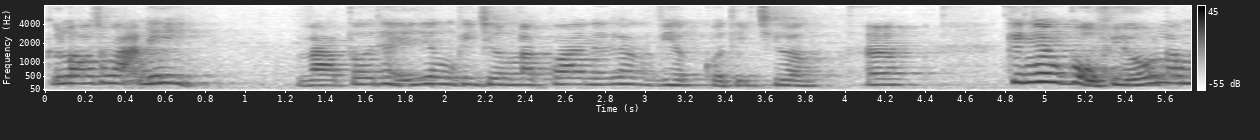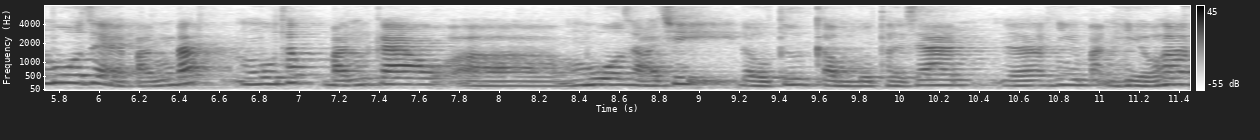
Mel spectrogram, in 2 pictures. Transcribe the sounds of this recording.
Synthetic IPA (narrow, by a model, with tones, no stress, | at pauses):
kɨ˨˦lɔ˧t͡ɕɔ˧ɓa̰ː˧˨nɗi˧ | vaː˨˩t̪o˧jt̪ʰə˨˦jza˨˩t̪ḭ˧˨t͡ɕɨ˨˩əŋlaː˨˩kwaː˧ne˨˦laː˨˩vi˨˩əkːu˧˩t̪ḭ˧˨t͡ɕɨ˨˩əŋʔaː˨˧˩ | kï˧ŋ̟ʔa˧jŋ̟ko˧˩fi˨˦əwlaː˨˩mu˧əzɛ˧˩ɓaː˨˦nɗa˦˥t̚mu˧ət̪ʰə˦˥p̚ɓaː˨˦nkaː˧wʔəː˨˩mu˧əzaː˨˦t͡ɕḭ˧˨ɗə˨˩wt̪ɨ˧kə˨˩mːo˨˩t̪̚ʰəː˨˩jzaː˧n | ʔaː˨˦ɲɨ˧ɓa̰ː˧˨nɦi˨˦əwhaː˧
